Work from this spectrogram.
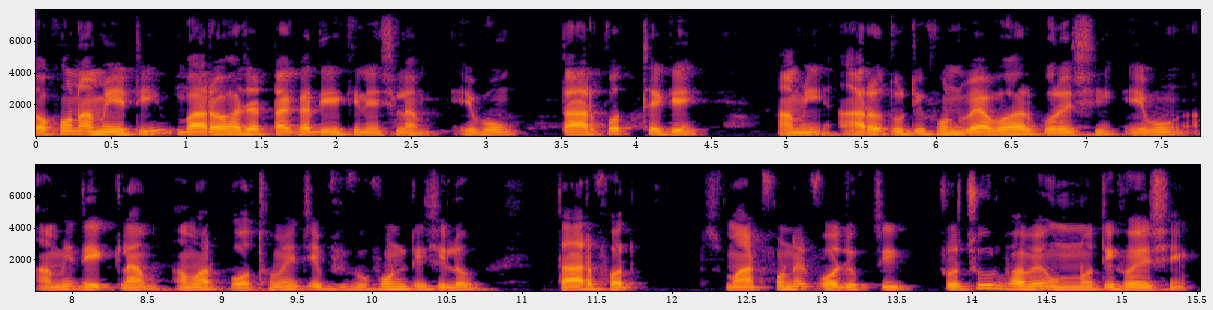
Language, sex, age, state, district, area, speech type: Bengali, male, 30-45, West Bengal, Purba Medinipur, rural, spontaneous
